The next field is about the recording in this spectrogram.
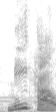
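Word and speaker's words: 你好: But you need to say ni hao. And he actually wrote out ni how. That's how to say it.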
